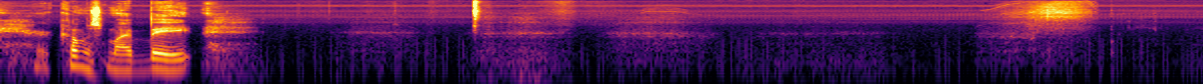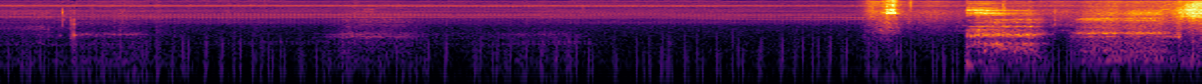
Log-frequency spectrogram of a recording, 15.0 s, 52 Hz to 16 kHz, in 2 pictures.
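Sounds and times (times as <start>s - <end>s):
person sniffing: 6.2s - 6.9s, 12.9s - 15.0s.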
